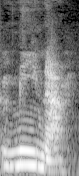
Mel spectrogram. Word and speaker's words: 3INA: If you've never seen this before, it's pronounced Mina.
